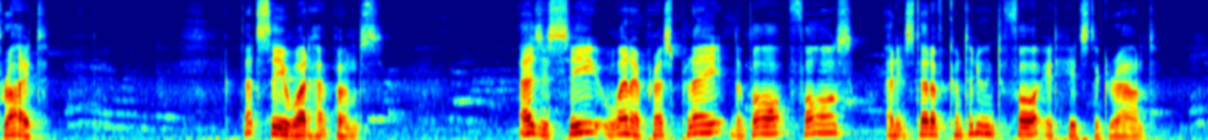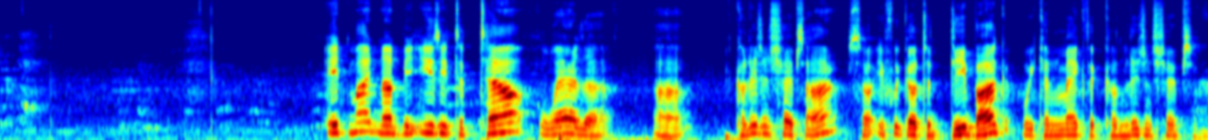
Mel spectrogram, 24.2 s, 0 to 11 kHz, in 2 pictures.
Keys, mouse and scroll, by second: 6.5 click, 13.0 click.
